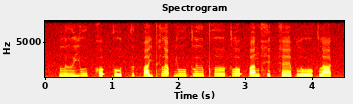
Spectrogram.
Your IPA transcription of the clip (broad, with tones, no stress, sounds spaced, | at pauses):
l ɯː˩˦ j uː˦˥ p̚ h ɔ˨˩ ʔ k oː˨˩ t̚ k ɯ˥˩ k̚ p a˨˩ j pʰ l a˥˩ p̚ j uː˧ k l ɯː˧ pʰ ɤː˧ k l ɔ˦˥ ʔ p a˧ n h e˨˩ k̚ h ɛː˨˩ p l oː˨˩ k l a˨˩ k̚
